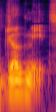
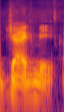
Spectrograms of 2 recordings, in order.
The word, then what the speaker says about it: Jagmeet: But I know for Jugmeet Singh that it's pronounced more like Jugmeet than Jagmeet.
